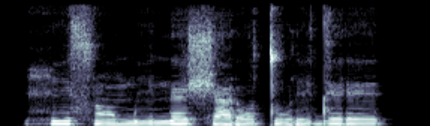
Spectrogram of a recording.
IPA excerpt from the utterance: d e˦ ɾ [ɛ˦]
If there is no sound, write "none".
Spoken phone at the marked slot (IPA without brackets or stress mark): e˦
